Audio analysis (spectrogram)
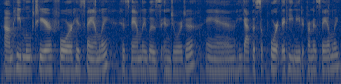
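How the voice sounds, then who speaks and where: A woman in her forties with a notably low voice speaks in a steady, reflective way, often pausing on an um. She is from St. Louis and is telling her life story in an oral history interview. Her voice carries a long reverb from a theater hall, with faint noise underneath. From St. Louis, Missouri, USA. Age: 40s. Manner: reflective, steady, with frequent ums. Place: theater venue.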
